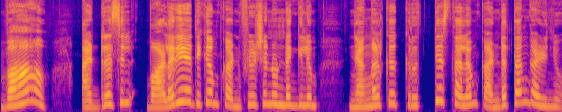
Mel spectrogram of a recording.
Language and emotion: Malayalam, surprised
